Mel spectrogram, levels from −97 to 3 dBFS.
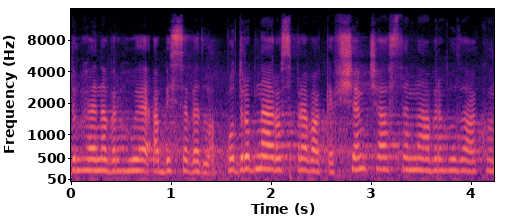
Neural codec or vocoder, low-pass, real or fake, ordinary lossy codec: none; 14.4 kHz; real; MP3, 96 kbps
